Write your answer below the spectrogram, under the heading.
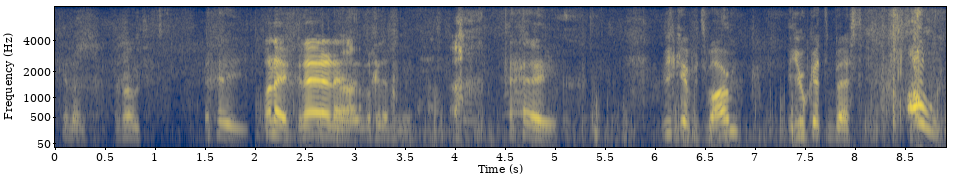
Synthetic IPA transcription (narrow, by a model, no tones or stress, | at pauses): kedɑn | rowt | hejonejnenenejbəχɪnɛfnɔme | hej | ʋikɛ̃pətʋɑɹmjuɡɛt̚ðəbɛstow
